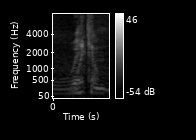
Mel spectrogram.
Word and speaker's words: Wycombe: But it's spelled like Wycombe. – Wow. – So Wycombe. – Yeah. – But it's pronounced Wickham.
